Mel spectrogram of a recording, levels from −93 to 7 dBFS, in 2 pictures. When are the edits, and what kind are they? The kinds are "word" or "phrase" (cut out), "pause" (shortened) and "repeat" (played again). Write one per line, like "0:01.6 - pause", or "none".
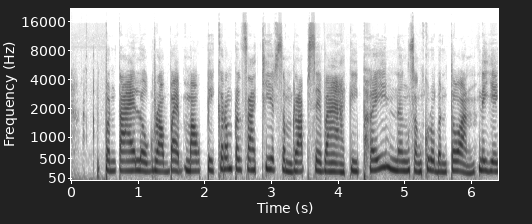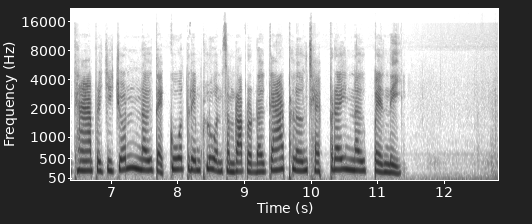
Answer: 0:06.1 - pause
